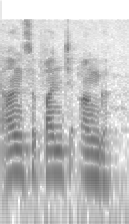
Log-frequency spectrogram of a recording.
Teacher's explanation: इसके उच्चारण में नाक से अधिक सांस निकलती है, अनुस्वार में और मुख से कम · इसका उच्चारण आगे आने वाले व्यंजनों से प्रभावित होता है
